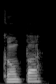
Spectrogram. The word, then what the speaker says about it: Compa: Saying that right, Compa? – Yeah, it's supposed to be like compadre, but people just say compa like it's slang.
